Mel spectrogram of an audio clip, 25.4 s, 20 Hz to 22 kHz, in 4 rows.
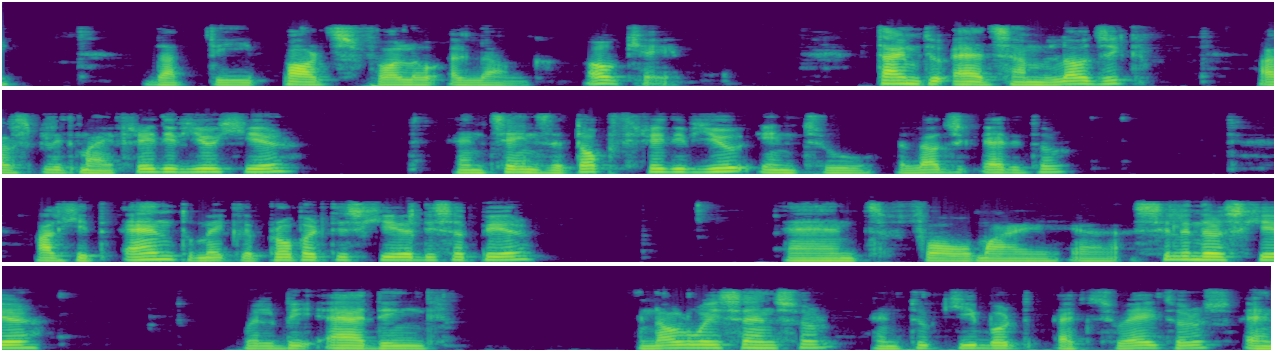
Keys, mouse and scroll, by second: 2.0-3.9 right drag, 6.9-8.9 drag, 11.9-13.2 drag, 14.8 n, 18.5-20.3 drag, 21.1 click, 22.5 click.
